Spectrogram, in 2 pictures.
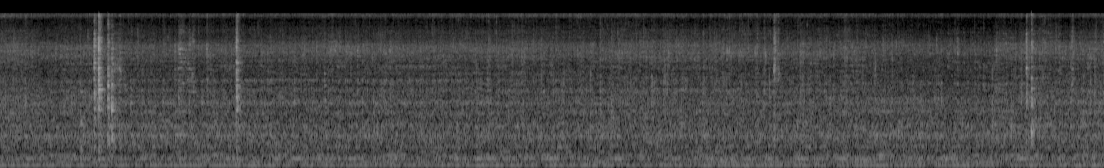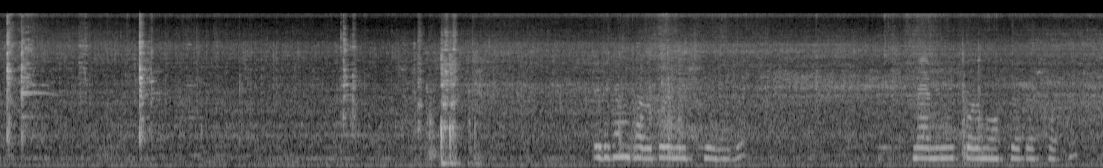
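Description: A metal spatula clanks and scrapes against a wok.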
